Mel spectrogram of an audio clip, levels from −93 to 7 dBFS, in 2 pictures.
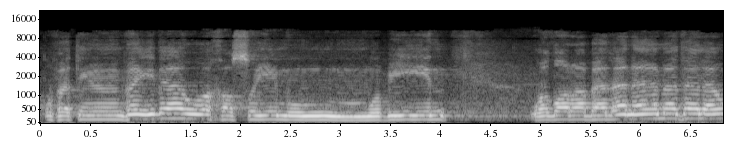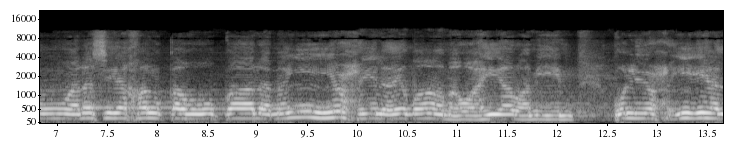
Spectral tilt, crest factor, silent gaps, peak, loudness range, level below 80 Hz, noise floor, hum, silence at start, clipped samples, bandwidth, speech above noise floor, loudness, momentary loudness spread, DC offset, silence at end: -7 dB/octave; 12 dB; none; -2 dBFS; 2 LU; -52 dBFS; -36 dBFS; none; 0 s; under 0.1%; 11 kHz; 23 dB; -14 LUFS; 8 LU; under 0.1%; 0 s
